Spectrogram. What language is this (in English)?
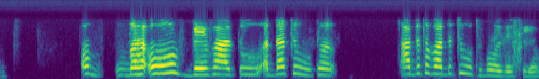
Punjabi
